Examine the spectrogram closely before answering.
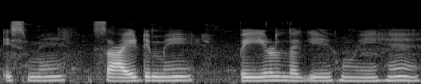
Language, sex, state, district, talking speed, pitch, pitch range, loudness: Hindi, female, Uttar Pradesh, Lucknow, 100 wpm, 175 Hz, 170-185 Hz, -19 LUFS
